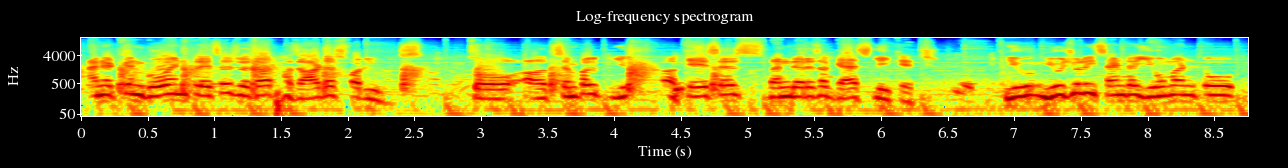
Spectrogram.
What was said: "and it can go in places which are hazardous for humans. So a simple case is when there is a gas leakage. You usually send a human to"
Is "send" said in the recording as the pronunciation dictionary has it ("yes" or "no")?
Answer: yes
